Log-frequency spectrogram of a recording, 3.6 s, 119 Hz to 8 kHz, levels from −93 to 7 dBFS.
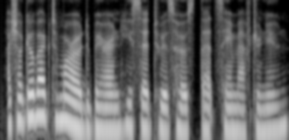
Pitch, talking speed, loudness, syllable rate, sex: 175 Hz, 265 wpm, -17 LUFS, 5.8 syllables/s, female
